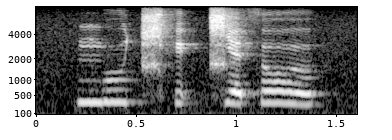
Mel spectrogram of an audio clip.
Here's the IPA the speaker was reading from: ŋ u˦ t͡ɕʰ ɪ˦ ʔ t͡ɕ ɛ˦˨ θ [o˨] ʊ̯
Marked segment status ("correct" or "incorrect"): incorrect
